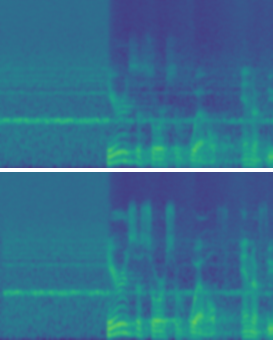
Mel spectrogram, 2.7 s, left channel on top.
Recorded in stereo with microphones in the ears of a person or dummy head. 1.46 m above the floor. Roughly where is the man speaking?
Right.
